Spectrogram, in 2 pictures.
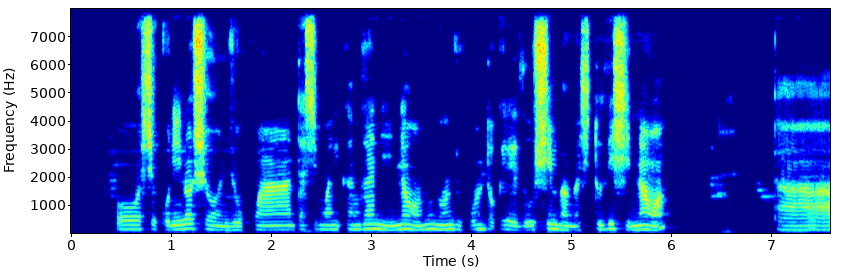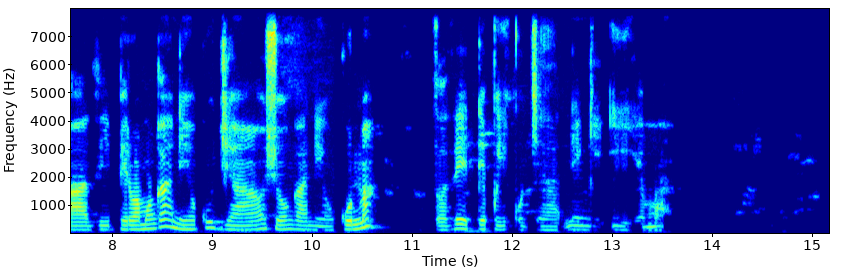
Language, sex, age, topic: Oshiwambo, female, 36-49, agriculture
